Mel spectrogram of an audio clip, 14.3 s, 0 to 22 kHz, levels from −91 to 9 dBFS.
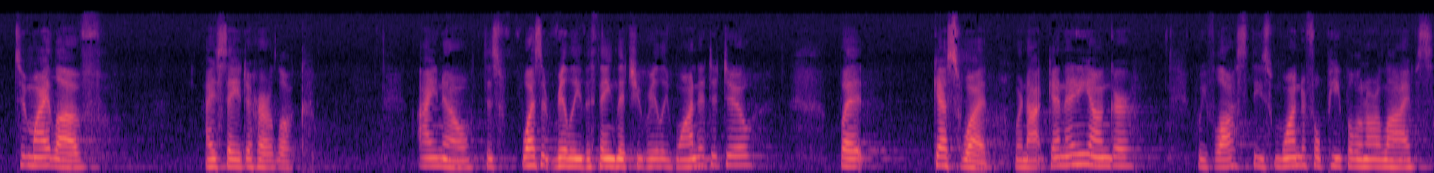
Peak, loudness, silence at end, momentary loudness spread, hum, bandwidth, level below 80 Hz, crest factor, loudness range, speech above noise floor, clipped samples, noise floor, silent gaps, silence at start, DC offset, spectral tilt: -10 dBFS; -28 LUFS; 0 s; 12 LU; none; 15.5 kHz; -74 dBFS; 20 dB; 5 LU; 32 dB; under 0.1%; -59 dBFS; none; 0.15 s; under 0.1%; -5.5 dB/octave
